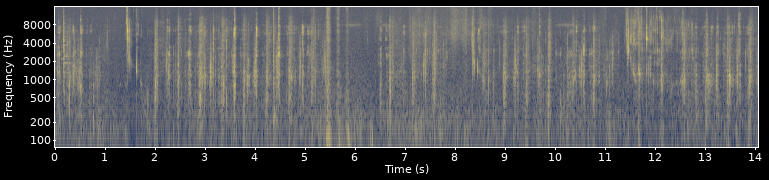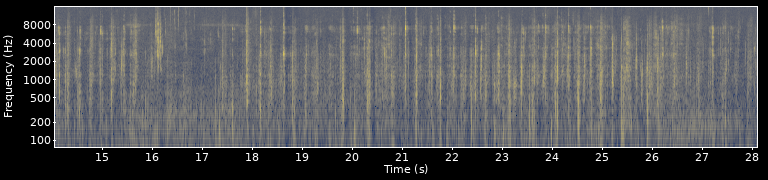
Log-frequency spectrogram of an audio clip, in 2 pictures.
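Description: Close-miked chewing of spicy yakisoba with thick Chinese glass noodles and beef brisket: wet mouth sounds and many quick irregular clicks, with a fork now and then scraping the bowl.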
